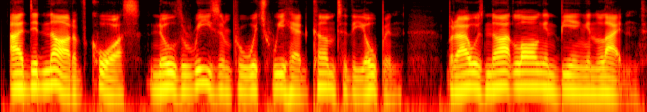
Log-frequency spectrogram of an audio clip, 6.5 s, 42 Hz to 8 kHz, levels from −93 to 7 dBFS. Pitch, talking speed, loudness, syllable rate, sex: 120 Hz, 220 wpm, -21 LUFS, 5.2 syllables/s, male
